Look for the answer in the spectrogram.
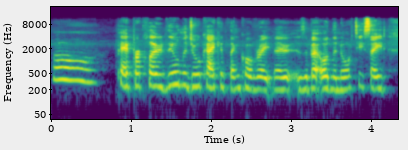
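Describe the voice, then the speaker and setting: A woman's voice: on the high side, fairly even intonation, a little fast. A woman hosting a casual livestream, reading out viewer jokes and laughing often as she chats. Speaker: livestream host.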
